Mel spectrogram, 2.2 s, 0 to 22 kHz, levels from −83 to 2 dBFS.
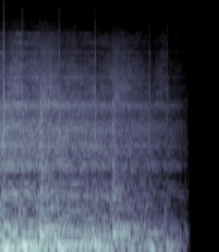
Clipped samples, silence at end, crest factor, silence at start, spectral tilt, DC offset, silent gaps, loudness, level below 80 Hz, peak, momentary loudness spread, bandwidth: under 0.1%; 0.4 s; 16 dB; 0 s; -5 dB/octave; under 0.1%; none; -24 LUFS; -28 dBFS; -8 dBFS; 15 LU; 15 kHz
